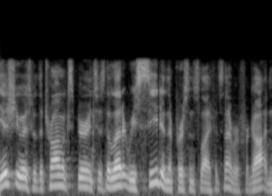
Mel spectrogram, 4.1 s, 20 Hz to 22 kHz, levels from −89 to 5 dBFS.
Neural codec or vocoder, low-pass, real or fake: none; 7.2 kHz; real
